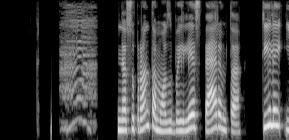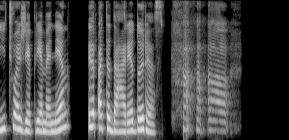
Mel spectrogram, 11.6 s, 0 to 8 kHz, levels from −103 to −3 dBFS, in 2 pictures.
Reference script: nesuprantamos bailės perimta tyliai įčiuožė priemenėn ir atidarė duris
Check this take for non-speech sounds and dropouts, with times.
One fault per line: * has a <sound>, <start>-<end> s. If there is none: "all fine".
* has a squeak, 1.2-2.0 s
* has a laugh, 9.2-10.6 s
